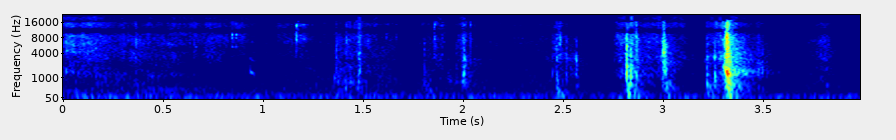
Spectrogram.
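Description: Tarot cards riffle and snap in short bursts, quiet at first and then louder, with brief pauses between.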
